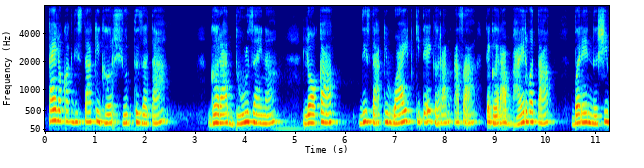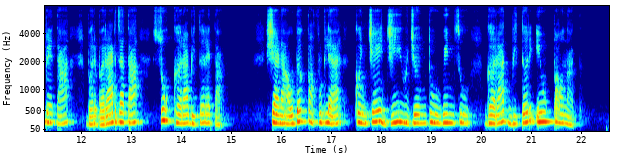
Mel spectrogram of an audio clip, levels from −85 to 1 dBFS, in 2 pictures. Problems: background sounds at intervals, background conversations at intervals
